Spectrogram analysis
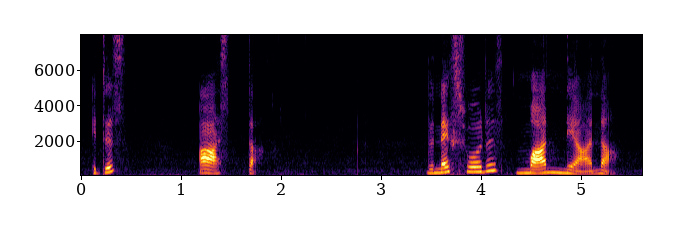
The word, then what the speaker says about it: hasta: after that it is hasta it is not hasta it is asta the next word is mañana it's near the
